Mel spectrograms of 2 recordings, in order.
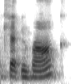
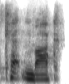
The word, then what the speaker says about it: Kettenbach: Did I pronounce that correctly? Is it Kettenbach? That's correct? Yes. Thank you. Give me a thumbs up. I'm apparently unmute challenged. Yes, it is Kettenbach.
